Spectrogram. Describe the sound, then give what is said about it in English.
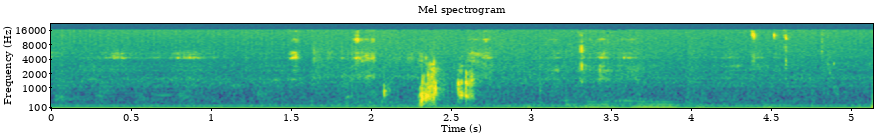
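A couple of quick, soft gulping swallows of drinking water, clustered together midway through, with only a low steady hum before and after. “Listen to me gulp, everybody quiet quietly listen to me gulp.”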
